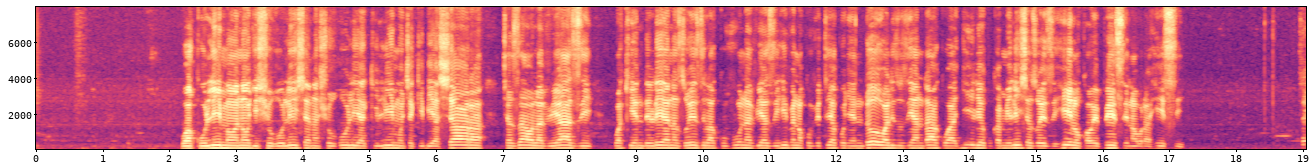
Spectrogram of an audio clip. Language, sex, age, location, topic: Swahili, male, 25-35, Dar es Salaam, agriculture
